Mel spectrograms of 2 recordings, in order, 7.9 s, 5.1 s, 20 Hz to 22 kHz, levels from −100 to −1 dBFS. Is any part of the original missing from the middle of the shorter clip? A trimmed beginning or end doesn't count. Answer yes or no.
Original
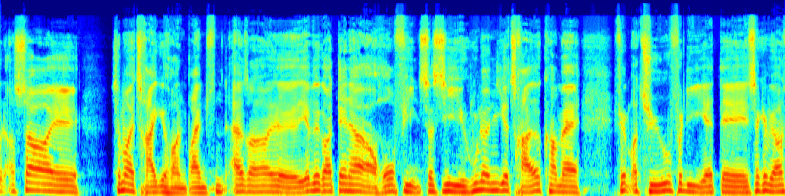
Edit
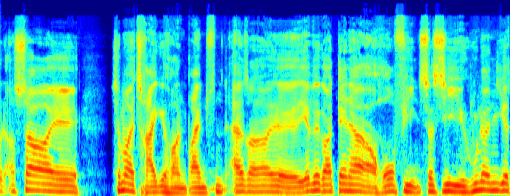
no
